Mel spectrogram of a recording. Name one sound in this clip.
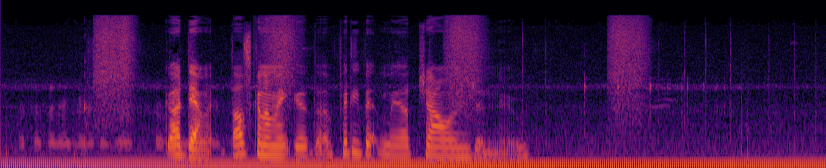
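A broom sweeps across pavement in short strokes.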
